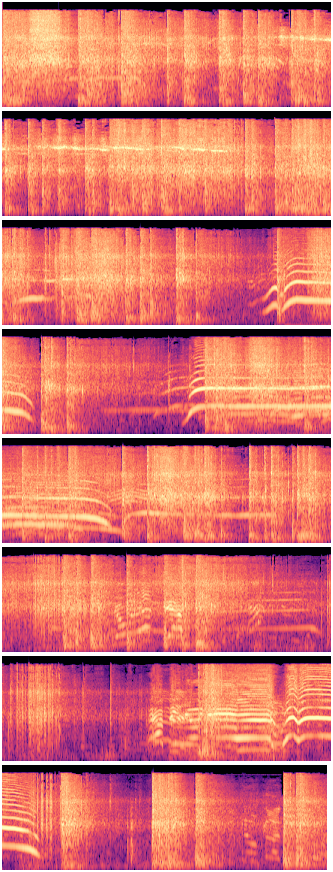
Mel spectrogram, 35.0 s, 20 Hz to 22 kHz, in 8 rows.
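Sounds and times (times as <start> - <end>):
firecrackers crackling and popping: 0.0 - 35.0
falling whistle: 3.6 - 7.6.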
